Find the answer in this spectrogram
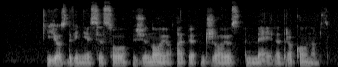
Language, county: Lithuanian, Vilnius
